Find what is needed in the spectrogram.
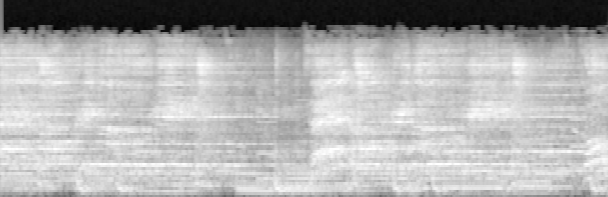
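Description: Live pop music: several voices singing together over instrumental accompaniment, with a new sung phrase starting about halfway through.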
